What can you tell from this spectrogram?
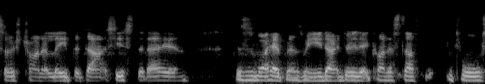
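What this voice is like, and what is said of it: Hoarse, strained voice. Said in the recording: “That's why I've lost my voice. ... now I've lost my voice.”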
